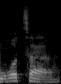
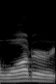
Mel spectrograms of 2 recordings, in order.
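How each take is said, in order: First: The middle T is a clear, crisp T. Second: The middle T sounds like a soft D.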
